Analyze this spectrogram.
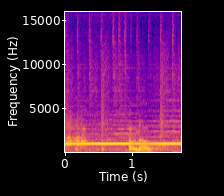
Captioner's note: continuous beep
